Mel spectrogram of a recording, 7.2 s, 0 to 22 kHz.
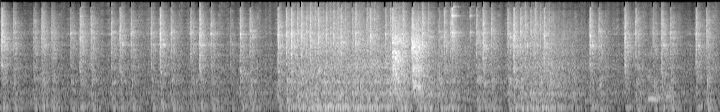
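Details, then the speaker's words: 1990 Harley FLHTC Evo V-twin, cold start on choke and fuel reserve, heat shield off. Loping idle with a sharp tick on each firing pulse: exhaust leak at a crooked header clamp that needs tightening or shimming. "having a couple little exhaust ticks had one in here"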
